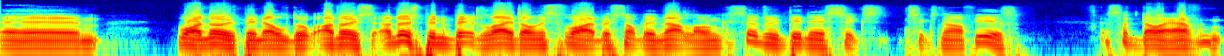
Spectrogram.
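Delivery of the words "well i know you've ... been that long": plain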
